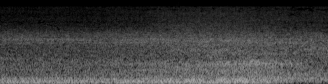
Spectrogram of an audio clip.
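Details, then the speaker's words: 2003 Toyota 4Runner V8 Sport Edition 4x4 with maintenance records. Steady, even, quiet low rumble with no knocks, ticks or misses. Smooth, healthy normal idle. "once you started up for me sounds good sounds smooth"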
